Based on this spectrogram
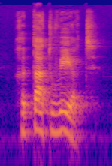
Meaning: past participle of tatoeëren
- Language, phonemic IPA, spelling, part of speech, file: Dutch, /ɣəˌtatuˈwert/, getatoeëerd, verb / adjective, Nl-getatoeëerd.ogg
